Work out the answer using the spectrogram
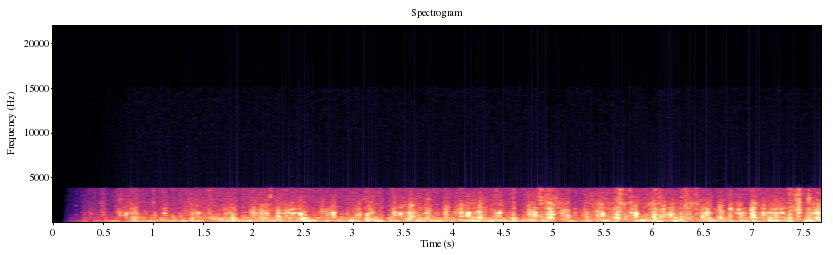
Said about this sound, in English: this is another selection from the Golden Record on Voyager, Horse and Cart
